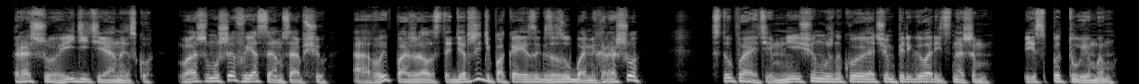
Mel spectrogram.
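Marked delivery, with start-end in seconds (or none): none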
